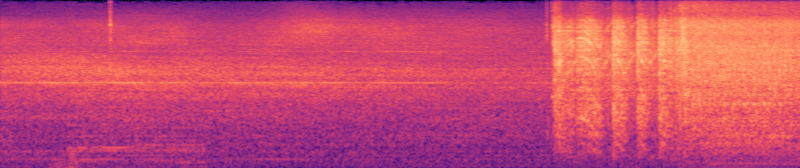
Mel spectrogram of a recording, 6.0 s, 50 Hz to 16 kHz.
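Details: Car that sat several days untouched, battery resting about 12.35 V before cranking during a battery test: near silence, then a brisk second of even cranking before the engine catches and runs; normal crank and start.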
